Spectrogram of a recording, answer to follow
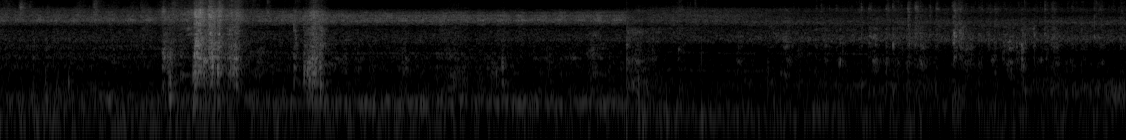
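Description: Mostly near silence with a faint steady high hiss. A little over a second in come a few brief scuffing rustles on dry leaves and dirt, then one more shortly after, with faint scattered ticks later on.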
